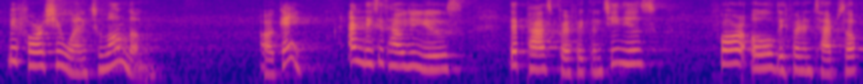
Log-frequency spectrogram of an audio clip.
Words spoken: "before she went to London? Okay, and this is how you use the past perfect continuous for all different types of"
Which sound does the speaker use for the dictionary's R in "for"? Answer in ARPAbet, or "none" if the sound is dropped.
R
